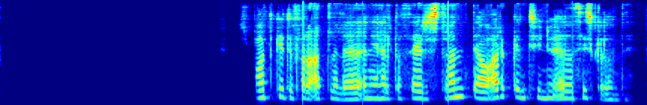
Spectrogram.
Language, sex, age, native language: Icelandic, female, 30-39, Icelandic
